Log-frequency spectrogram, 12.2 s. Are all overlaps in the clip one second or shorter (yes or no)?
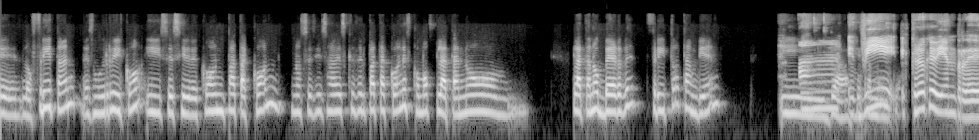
no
